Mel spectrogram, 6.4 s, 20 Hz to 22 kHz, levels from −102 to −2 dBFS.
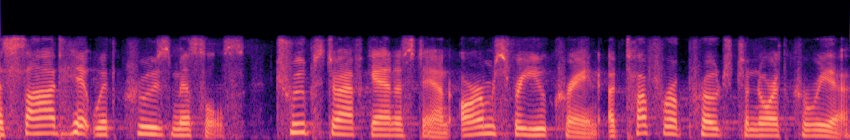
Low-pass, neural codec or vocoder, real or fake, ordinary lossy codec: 7.2 kHz; none; real; Opus, 16 kbps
